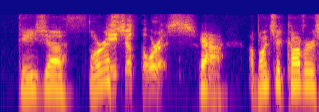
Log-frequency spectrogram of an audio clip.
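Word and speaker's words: Dejah Thoris: Deja Thoris.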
